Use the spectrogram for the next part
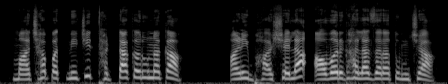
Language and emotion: Marathi, angry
